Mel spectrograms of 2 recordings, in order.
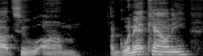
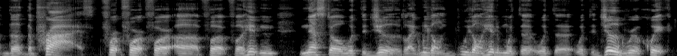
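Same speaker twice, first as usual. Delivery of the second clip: ordinary talk, nothing marked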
